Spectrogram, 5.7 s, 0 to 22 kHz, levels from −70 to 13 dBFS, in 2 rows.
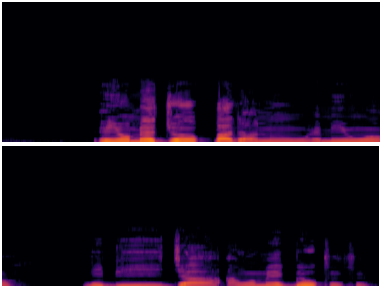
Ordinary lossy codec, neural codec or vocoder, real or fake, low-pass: none; none; real; 9.9 kHz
